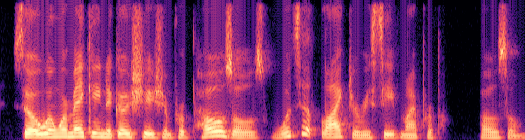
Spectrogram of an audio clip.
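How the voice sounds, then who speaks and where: A woman talks with hardly any pauses in a normal speaking voice. Her medium pitch shows ordinary pitch variation. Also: moderate pace. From western Pennsylvania. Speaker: business broker and negotiation trainer. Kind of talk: interview. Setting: remote call.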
